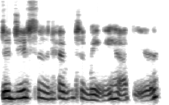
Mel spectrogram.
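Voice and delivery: ordinary talk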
